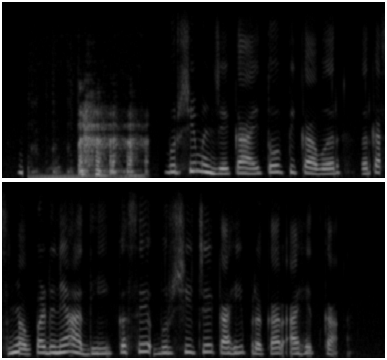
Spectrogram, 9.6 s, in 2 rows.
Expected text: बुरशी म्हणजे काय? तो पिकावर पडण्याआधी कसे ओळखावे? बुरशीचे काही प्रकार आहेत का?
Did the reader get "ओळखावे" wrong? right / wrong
wrong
